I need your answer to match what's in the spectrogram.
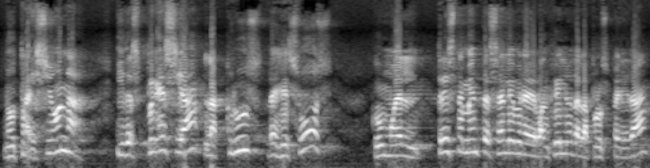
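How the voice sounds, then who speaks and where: A man preaching a sermon to his congregation, impassioned and swinging from hushed tones to loud emphasis. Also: high-pitched, slow pace, slight background noise. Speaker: pastor.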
